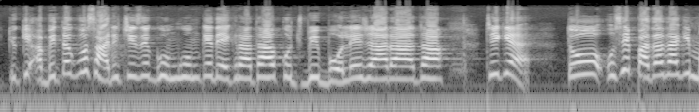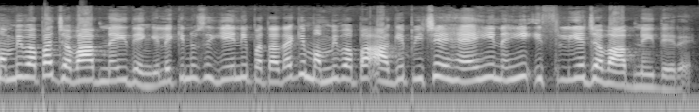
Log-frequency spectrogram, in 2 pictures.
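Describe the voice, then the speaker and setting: High-voiced woman teaching a textbook lesson. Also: bright, forceful tone. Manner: reads English lines slowly, then explains them in Hindi. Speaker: English teacher. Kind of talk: explaining a textbook lesson in Hindi.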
